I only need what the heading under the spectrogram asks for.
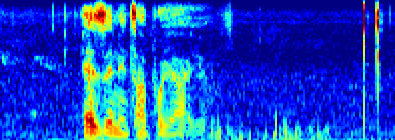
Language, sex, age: Xhosa, male, 18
